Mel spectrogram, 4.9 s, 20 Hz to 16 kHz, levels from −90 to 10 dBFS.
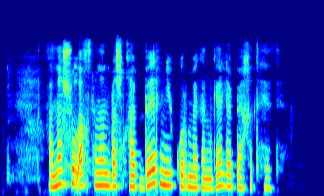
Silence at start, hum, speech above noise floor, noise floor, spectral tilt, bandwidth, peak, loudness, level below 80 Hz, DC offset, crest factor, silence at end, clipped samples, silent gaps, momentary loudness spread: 0.75 s; none; 32 dB; -49 dBFS; -6.5 dB/octave; 7.4 kHz; 0 dBFS; -17 LUFS; -62 dBFS; under 0.1%; 18 dB; 0.8 s; under 0.1%; none; 15 LU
